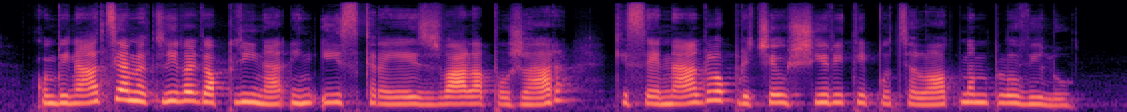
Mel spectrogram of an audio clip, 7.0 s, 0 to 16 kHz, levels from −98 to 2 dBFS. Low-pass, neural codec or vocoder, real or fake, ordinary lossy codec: 14.4 kHz; codec, 32 kHz, 1.9 kbps, SNAC; fake; none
